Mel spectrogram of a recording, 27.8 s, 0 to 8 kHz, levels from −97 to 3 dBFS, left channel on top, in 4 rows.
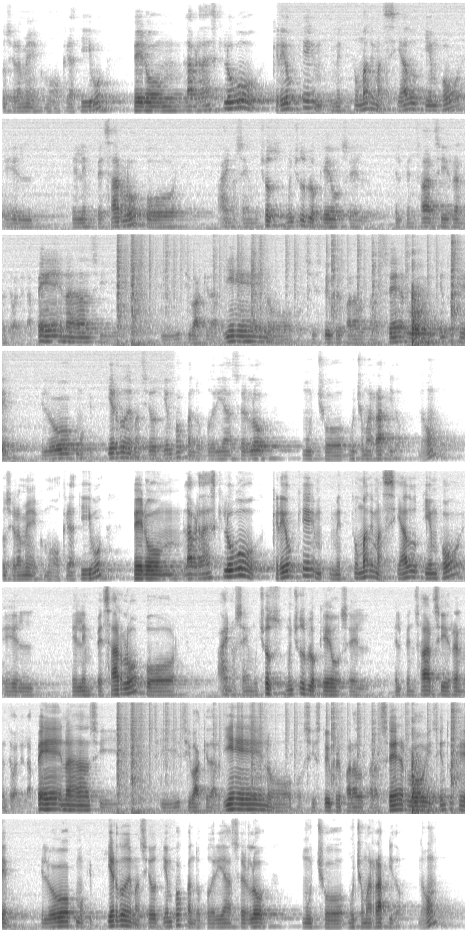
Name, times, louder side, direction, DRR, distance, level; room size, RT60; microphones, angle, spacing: voice 1, 0.0-1.5 2.0-3.8 4.1-7.4 8.0-9.5 10.2-12.4 12.8-15.7 16.3-21.0 21.4-22.1 22.4-24.8 25.3-26.8 27.1-27.4, right 6 dB, 85° right, 14 dB, 0.5 m, -35 dB
sound 1, 4.1-23.4, left 3 dB, 45° left, 2.5 m, -62 dB
Crackle, 15.6-20.8, equal, 10° right, 1.2 m, -41 dB
18.0 x 7.3 x 2.3 m, 1.2 s
head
